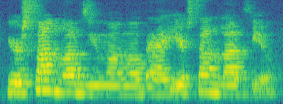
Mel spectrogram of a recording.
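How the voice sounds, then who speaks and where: A woman's voice: mid-range voice, steady tone, unhurried, gravelly, fairly bright tone. Woman voicing a frightened young soldier boy. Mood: grieving. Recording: echoey room, distant mic.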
